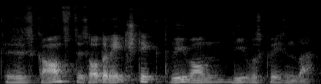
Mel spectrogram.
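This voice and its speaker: Low-voiced man telling dog stories. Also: brisk, mellow. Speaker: former rescue dog handler, interviewee. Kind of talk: casual storytelling interview.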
